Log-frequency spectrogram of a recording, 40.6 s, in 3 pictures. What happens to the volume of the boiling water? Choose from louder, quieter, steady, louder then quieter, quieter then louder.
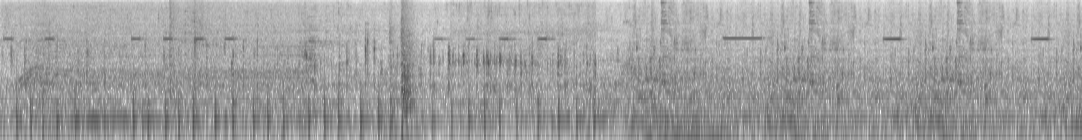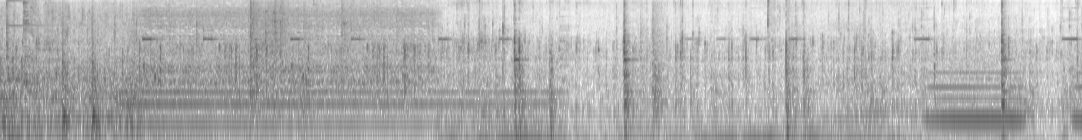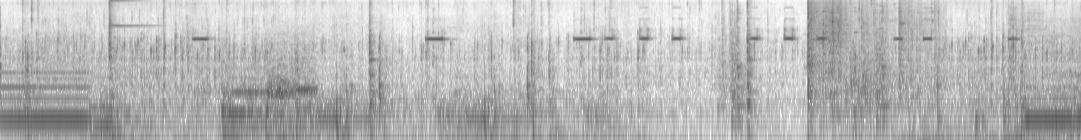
quieter.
